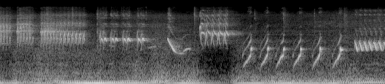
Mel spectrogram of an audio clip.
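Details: Javan pied starling in full, noisy song, said to be seeking a rival: varied loud whistles and trills, then a run of rapid rising whistled notes repeated about six times, ending in a buzzy trill, over steady low background hum.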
